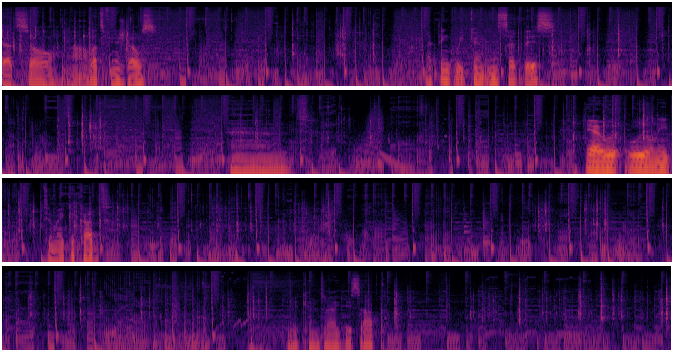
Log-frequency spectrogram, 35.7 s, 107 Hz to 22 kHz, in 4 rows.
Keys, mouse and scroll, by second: 0.0 middle click, 0.6 click, 0.7 Tab, 1.2-1.6 scroll up 1, 1.6-2.8 middle drag, 2.8 click, 3.6 3, 3.8 click, 4.7 i, 7.0 click, 9.1 click, 9.5 ctrl+r, 13.1-20.9 middle drag, 16.4 ctrl+z, 19.0 Escape, 20.8 3, 20.9 click, 22.0 typing, 25.4 click, 25.5 s, 26.9 Escape, 27.6 2, 27.8 click, 30.0 g, 31.7 click, 33.4 i, 34.7 Escape, 35.4 3, 35.6 click.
